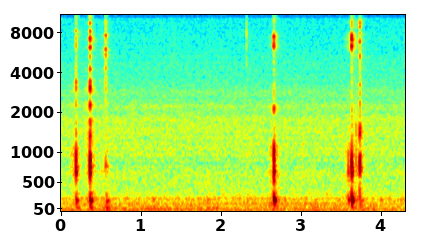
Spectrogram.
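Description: Faint computer mouse button clicks: three quick clicks, a single click about two-thirds of the way through, and a double click near the end.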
